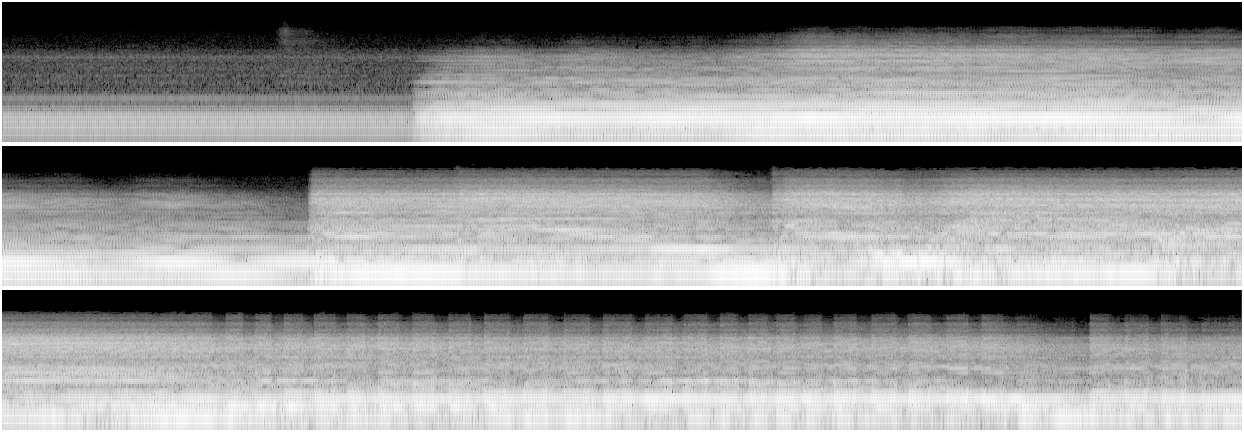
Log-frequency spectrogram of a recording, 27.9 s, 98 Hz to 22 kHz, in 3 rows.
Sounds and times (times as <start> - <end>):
Electric guitar: 3.1 - 27.9
Strum: 3.1 - 27.9.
